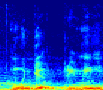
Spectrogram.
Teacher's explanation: qalqalahnya qalqalah sughra karena mati asli, bukan karena diwaqafkan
